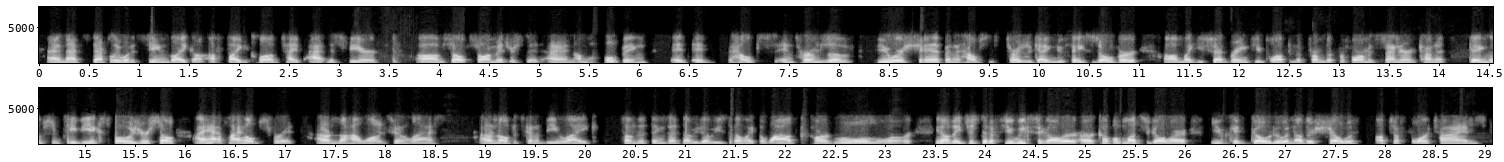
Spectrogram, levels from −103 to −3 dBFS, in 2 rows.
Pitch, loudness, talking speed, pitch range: 145 Hz, -20 LUFS, 255 wpm, 135-155 Hz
